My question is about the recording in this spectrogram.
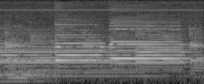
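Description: A guitar playing alone, slow notes left to ring, with new notes struck about half a second and about a second in.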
